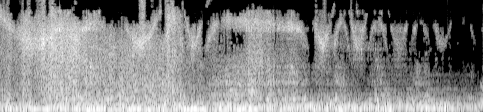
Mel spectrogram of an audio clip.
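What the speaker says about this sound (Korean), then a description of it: "휘몰아치는 이 구름은 뇌우를 일으킵니다." Deep, continuous thunderstorm rumble standing in for Jupiter's violent storm clouds, loud and dense with rolling low booms and no clear breaks.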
